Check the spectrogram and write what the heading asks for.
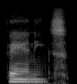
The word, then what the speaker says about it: Vance: I doubled back to the Blue Note in Harlem to grill Charlie Vance, pronounced Vannies.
